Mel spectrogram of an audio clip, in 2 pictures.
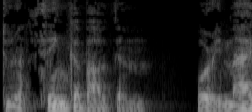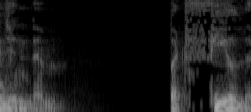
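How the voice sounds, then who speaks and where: The voice has a calm, soothing tone that is dark, mellow and somewhat breathy. Its intonation is lively while the pace stays very slow. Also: man. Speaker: meditation guide and doctor. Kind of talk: guided meditation, calm instructional second-person cues with pauses. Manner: slow, calm, soothing, deliberate pacing with repeated phrases; gentle, soft-spoken, even tone.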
